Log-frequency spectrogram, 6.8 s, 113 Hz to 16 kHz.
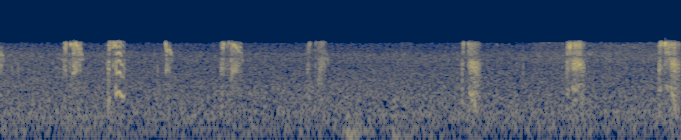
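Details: Estonian black storks at the nest, evening of 24 May 2012, during a change-over and feeding: scattered rasping, breathy bursts, sometimes doubled, spaced irregularly about once a second over steady background hiss.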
